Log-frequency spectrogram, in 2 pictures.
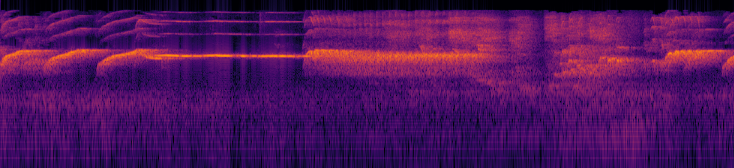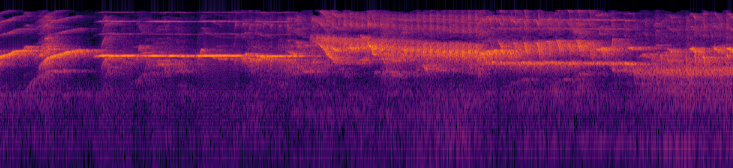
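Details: Two male canaries, one intense red-black and one red-black frosted, singing together: a rich, continuous stream of high trills, rolling tours and sustained pure whistled notes, with rapid repeated phrases and sweeping slurs.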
